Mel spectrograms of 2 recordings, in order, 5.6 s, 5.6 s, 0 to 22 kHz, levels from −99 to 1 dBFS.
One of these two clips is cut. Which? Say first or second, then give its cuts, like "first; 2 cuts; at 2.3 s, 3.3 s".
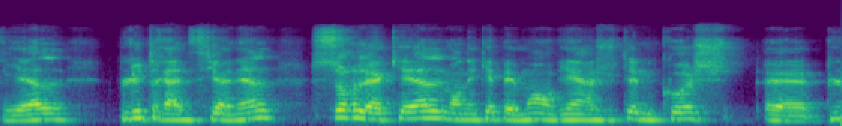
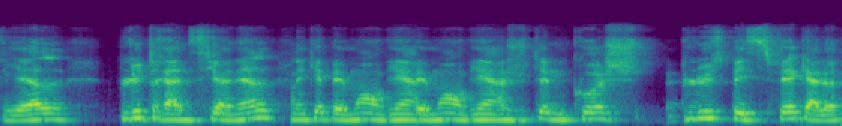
second; 3 cuts; at 1.9 s, 2.8 s, 4.4 s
